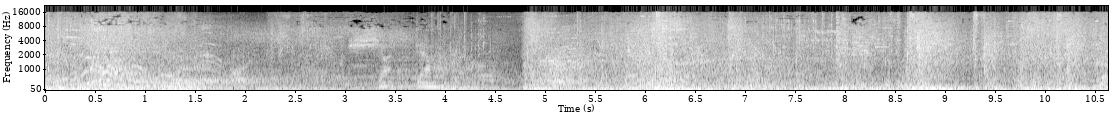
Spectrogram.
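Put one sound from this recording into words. Magic spells crackle and boom in a fast battle.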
